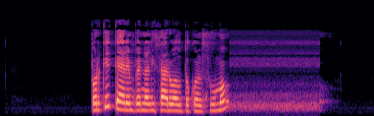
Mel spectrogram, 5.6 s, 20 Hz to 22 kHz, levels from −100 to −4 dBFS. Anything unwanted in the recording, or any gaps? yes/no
no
